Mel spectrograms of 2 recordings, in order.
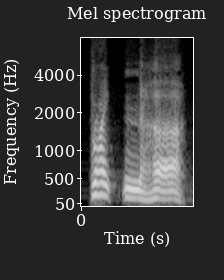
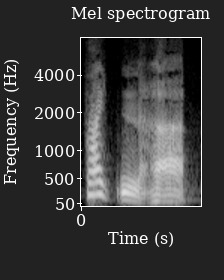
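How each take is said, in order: First: Julien bursts out over the book; sudden shout. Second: Slow, savoured, pleased with himself; drawn out like a motto he is proud of; proud repetition. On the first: Julien alone in his room, suddenly shouting the thought. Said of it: "he shouted all of a sudden". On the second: Julien alone, repeating his plan slowly and proudly. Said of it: "he went on repeating proudly". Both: Acted.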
